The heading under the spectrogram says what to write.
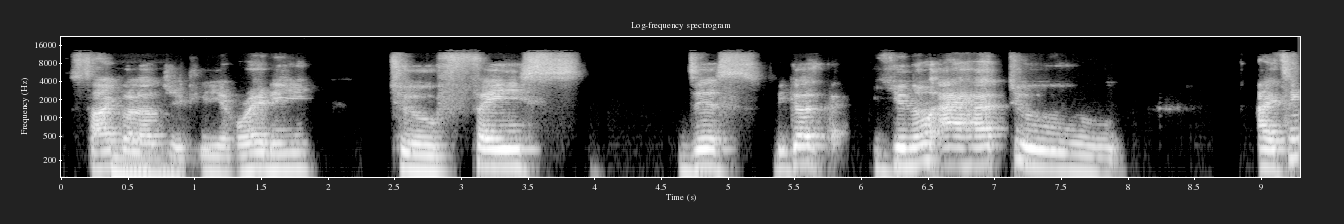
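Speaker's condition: Stuttering; lifelong stutter; openly stutters, no longer hides it, gives speeches in schools and media; formerly hid stuttering, media interviews difficult and anxiety-provoking; prolonged sounds

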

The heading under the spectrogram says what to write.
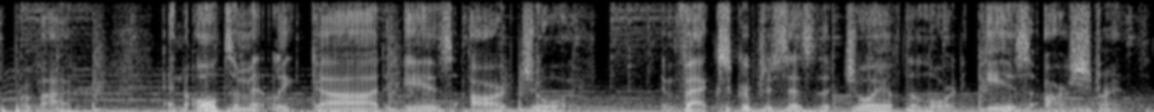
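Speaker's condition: No condition

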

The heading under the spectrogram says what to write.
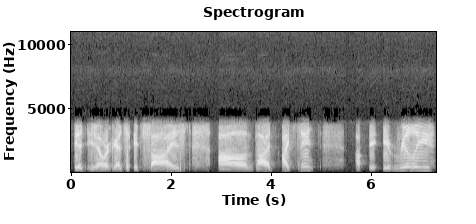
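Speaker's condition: Oral cancer surgery, jaw removal

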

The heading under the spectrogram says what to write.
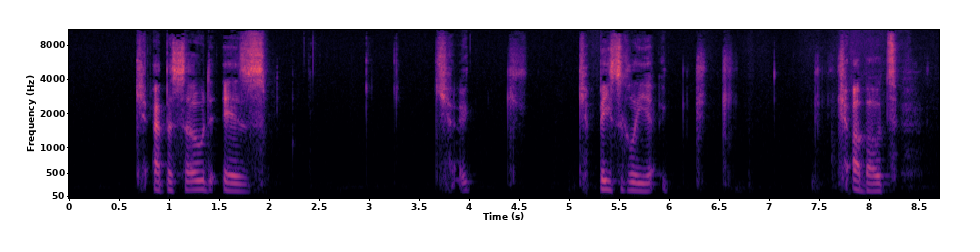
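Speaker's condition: Stuttering; adds k sound as secondary behavior when stuttering, even on non-k words, tries voluntary stuttering; blocks

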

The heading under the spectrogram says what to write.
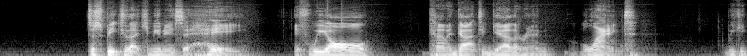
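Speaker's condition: No condition

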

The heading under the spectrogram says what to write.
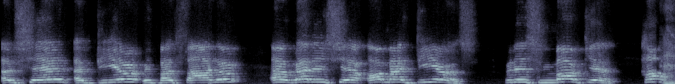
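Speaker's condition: Down syndrome; poor balance

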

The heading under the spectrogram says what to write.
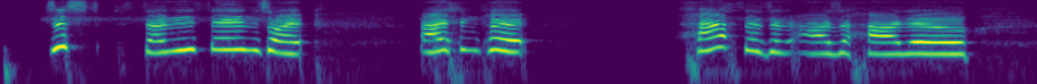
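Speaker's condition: Tracheostomy, cystic hygroma of head and neck; 50-60 surgeries

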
